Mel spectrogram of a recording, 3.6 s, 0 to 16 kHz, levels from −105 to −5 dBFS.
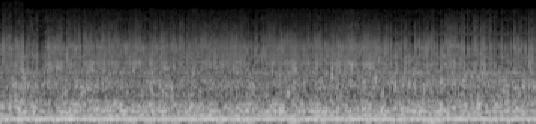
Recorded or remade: remade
